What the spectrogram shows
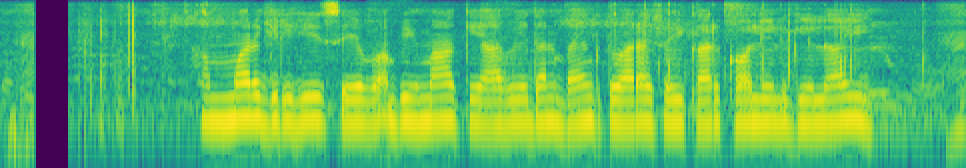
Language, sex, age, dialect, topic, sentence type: Magahi, male, 36-40, Western, banking, statement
